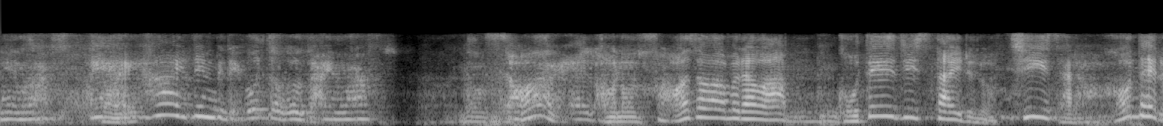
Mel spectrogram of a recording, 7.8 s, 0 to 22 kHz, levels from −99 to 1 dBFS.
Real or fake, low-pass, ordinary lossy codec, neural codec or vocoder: fake; 7.2 kHz; AAC, 48 kbps; codec, 24 kHz, 0.9 kbps, WavTokenizer, small release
